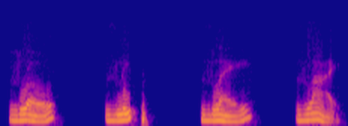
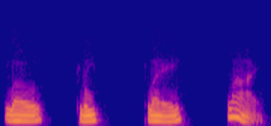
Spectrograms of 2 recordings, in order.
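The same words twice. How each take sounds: First: "Slow", "sleep", "slay", "sly" each started with a buzzing z, as "zlow", "zleep", "zlay", "zly"; Italian-accented English. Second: Said in the usual way. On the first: Shown as a demonstration. Teacher demonstrates how an Italian says "Slow": z before the l. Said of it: "likely to imitate these four English words as follows". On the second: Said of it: "many words begin with the S sound followed by the L sound".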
